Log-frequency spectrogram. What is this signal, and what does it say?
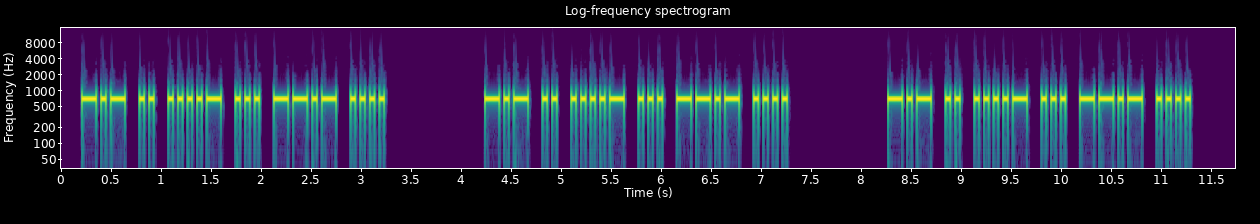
Morse code, heard as a keyed tone, about 25 wpm, 700 Hz. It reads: KI4SQH KI4SQH KI4SQH
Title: USA Call Signs - 6 Characters - Repeated 3x - 25wpm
